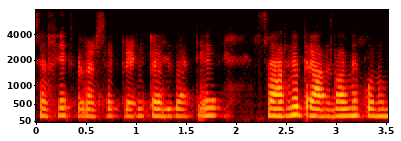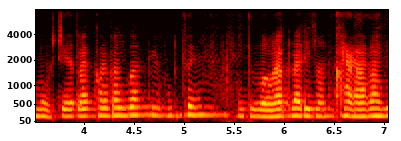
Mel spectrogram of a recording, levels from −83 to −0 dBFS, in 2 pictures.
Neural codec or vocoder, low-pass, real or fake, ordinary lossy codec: codec, 16 kHz, 1 kbps, FreqCodec, smaller model; none; fake; none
